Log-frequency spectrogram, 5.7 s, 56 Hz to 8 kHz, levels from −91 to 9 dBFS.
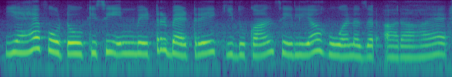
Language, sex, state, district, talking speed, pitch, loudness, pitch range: Hindi, female, Uttar Pradesh, Shamli, 150 wpm, 250 Hz, -16 LUFS, 230-270 Hz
